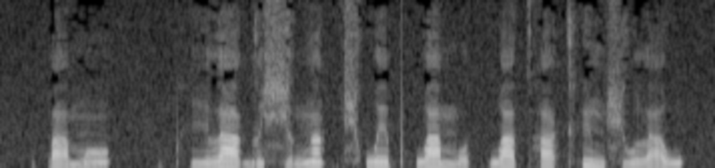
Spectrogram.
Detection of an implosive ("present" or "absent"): absent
